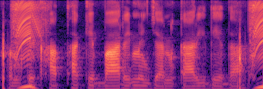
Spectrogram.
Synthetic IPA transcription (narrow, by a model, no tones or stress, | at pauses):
həmsekʰaːt̪akebaːɾemẽd͡ʒaːnkaːɾid̪eːd̪aː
